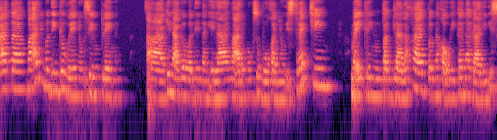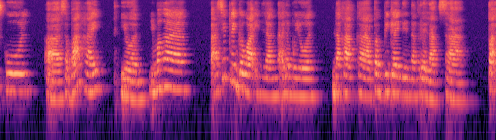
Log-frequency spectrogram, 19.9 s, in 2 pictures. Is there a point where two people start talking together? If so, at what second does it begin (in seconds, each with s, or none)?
none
